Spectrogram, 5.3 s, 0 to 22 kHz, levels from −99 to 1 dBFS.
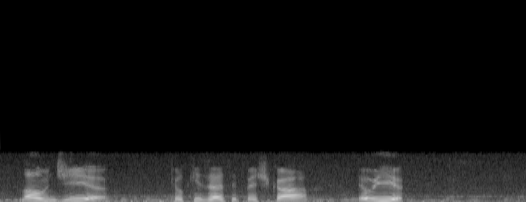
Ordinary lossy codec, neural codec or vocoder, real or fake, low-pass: none; none; real; 5.4 kHz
